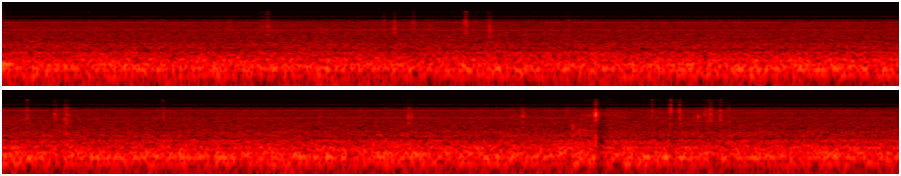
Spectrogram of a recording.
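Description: Small clicks and snaps of plastic action-figure parts being moved, as a Combiner Wars Streetwise transforming toy is changed from car to robot mode, with one sharper click about seven and a half seconds in. A steady background hum runs under it.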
